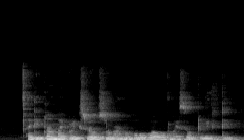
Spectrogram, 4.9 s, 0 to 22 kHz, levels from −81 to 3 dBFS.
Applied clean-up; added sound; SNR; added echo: none; none; none; reverberation time 0.8 s.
